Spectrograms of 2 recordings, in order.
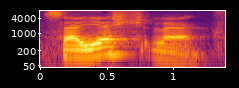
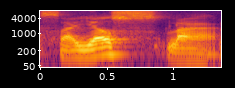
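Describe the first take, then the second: First: The middle consonant is a hushing sh. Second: The middle consonant is a heavy, hissing emphatic s. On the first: The speaker calls it wrong. "kurang tepat jika kita membacanya dengan sayashla" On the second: The speaker calls it right. "Jadi seharusnya yaitu dengan sayasla"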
